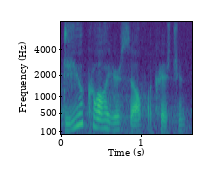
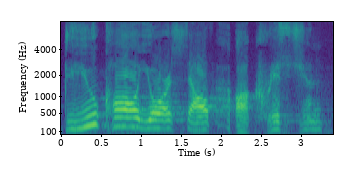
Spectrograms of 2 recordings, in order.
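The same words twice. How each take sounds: First: Quieter reproach. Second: Slow, deliberate challenge; pointed reproach. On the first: Somebody questions an upset believer, softer understated reproach. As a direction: softly put challenge. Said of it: "then somebody will say that". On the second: Someone confronts a despairing preacher, slow pointed reproach. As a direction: draw out every word accusingly. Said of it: "maybe someone will come up and say". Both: Acted.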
